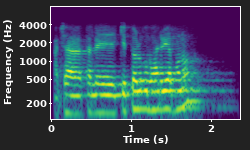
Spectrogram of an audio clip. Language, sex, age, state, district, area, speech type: Odia, male, 30-45, Odisha, Khordha, rural, conversation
